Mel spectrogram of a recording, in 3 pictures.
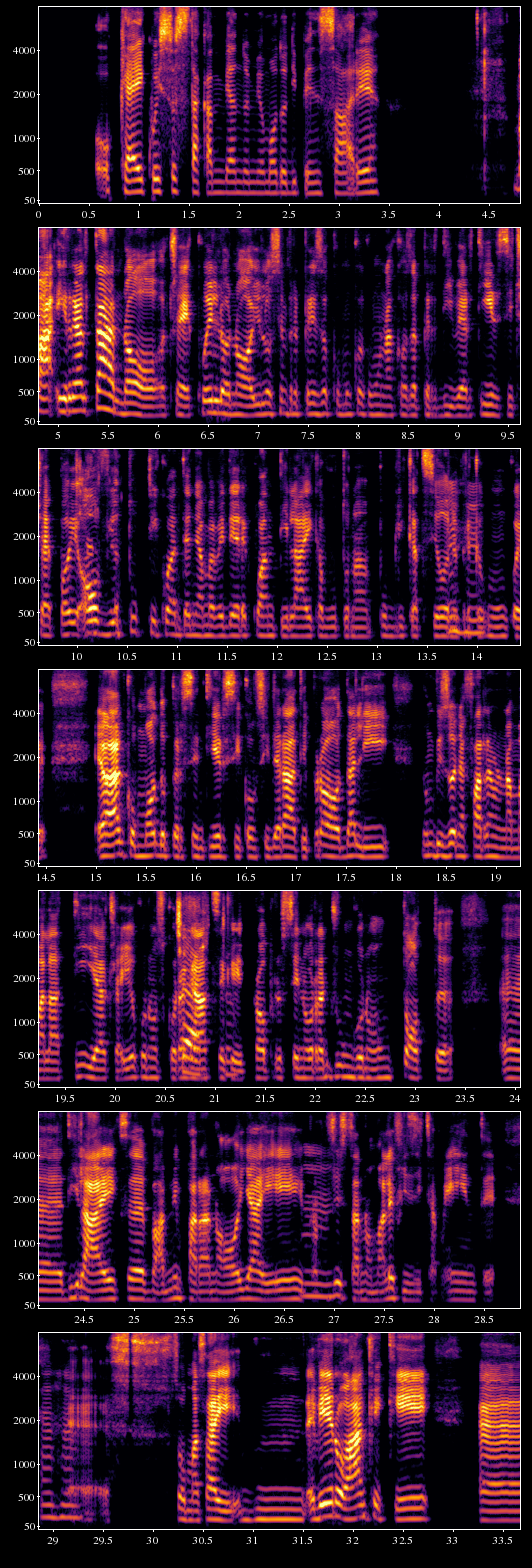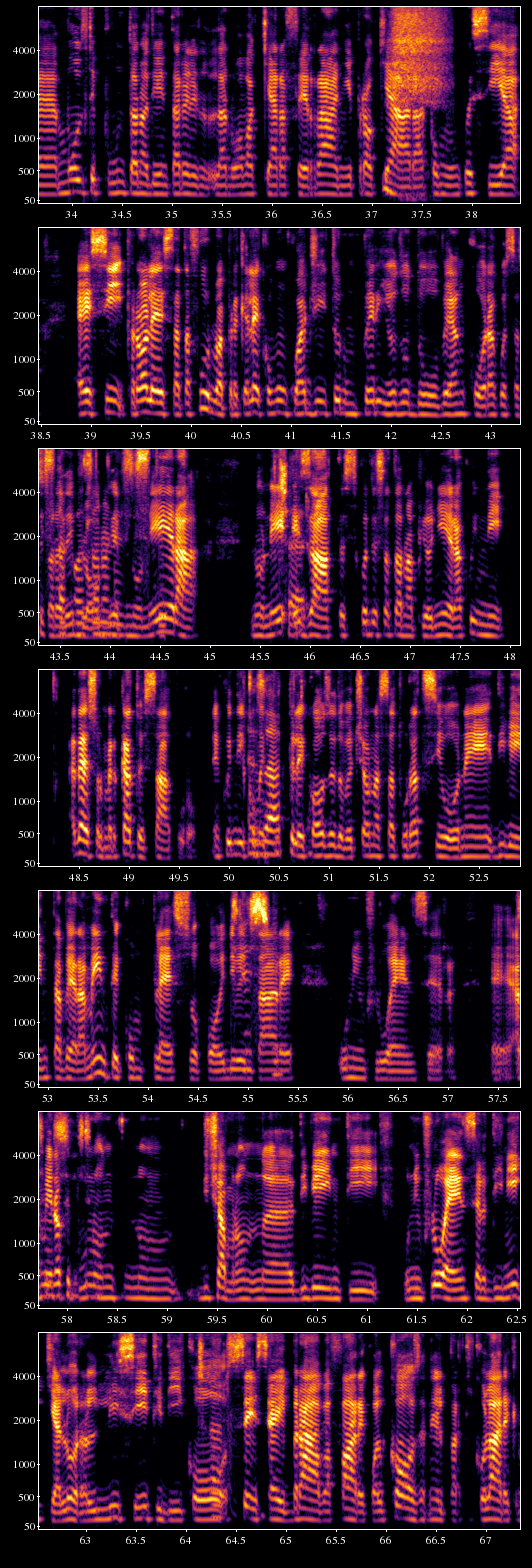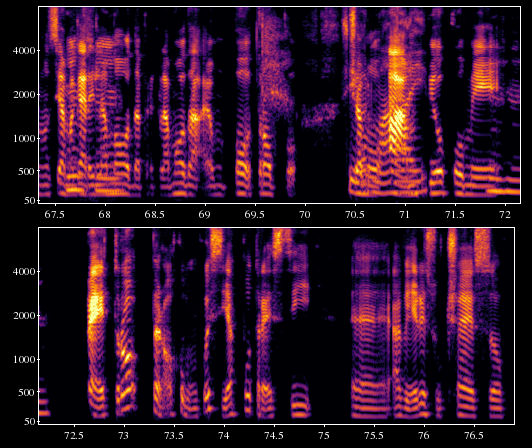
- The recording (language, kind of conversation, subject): Italian, podcast, Come affronti le pressioni della moda sui social?
- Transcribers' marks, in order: "Cioè" said as "ceh"; in English: "like"; in English: "likes"; "proprio" said as "propio"; chuckle; other background noise; "diciamo" said as "ciamo"; "spettro" said as "pettro"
